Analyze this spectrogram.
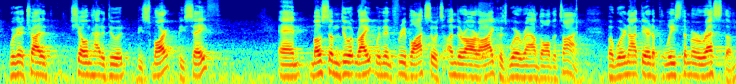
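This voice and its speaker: A man with a New Jersey accent speaks with fairly even intonation. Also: medium pitch for a man, fairly quick pace. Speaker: university president. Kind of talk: welcome talk to prospective students and parents. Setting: room with live audience. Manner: conversational, informal.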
